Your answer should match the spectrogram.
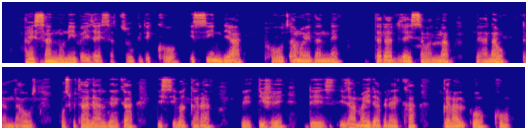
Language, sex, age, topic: Gamo, female, 18-24, government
